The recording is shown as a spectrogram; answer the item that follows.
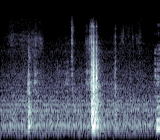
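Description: Quiet room tone with a faint click, then one sharp tap a little over a second in, as small hard objects are handled on a table.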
